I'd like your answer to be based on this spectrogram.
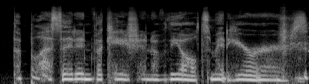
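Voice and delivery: whispered possum creature voice. Voicing a possum that comes up to someone with a bottle, in a possum whisper. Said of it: "the possum whispers to you".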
